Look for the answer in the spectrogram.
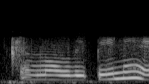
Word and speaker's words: Amlodipina: ¿Y el amlopidina? – Amlodipina es de... Amlodipina. Siempre lo digo mal.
